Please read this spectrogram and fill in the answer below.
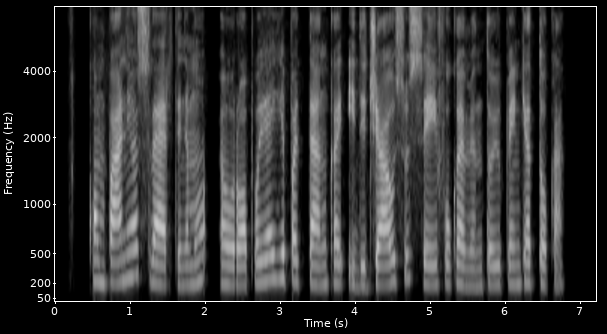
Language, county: Lithuanian, Kaunas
